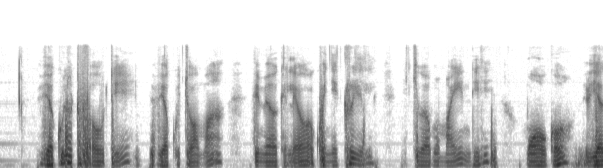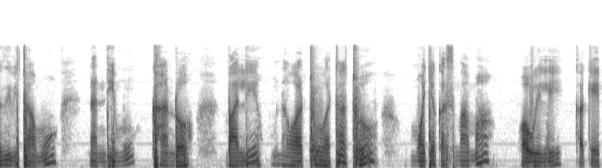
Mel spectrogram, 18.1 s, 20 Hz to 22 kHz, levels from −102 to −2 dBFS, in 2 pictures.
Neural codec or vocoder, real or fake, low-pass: none; real; 7.2 kHz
